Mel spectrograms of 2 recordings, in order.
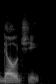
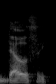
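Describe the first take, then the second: First: The middle consonant is a 'ch' sound. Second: The middle consonant is an 's' sound. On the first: The speaker calls it wrong. "I'm saying Dochi wrong" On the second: The speaker calls it right. "Okay, I got you"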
